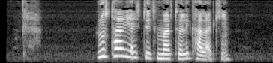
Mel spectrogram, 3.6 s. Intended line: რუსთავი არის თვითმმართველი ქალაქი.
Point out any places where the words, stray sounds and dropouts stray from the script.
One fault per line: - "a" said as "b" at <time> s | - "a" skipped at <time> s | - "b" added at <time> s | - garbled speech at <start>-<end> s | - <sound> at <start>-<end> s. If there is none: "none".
none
